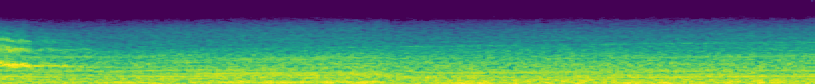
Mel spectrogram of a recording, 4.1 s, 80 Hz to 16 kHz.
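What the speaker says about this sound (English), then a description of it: "And an almost silent engine, has to be said." A V16-powered sports car in the Automation game drives at speed, with a smooth, fairly quiet engine hum and faint tire noise sustained evenly throughout.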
